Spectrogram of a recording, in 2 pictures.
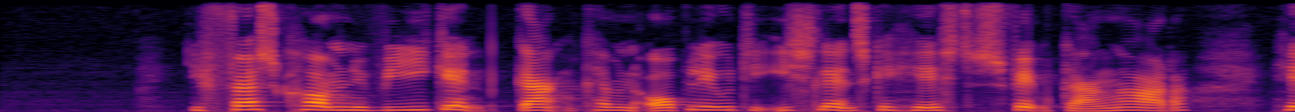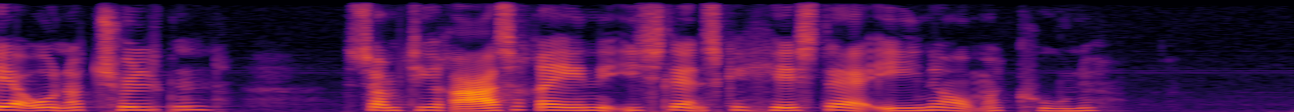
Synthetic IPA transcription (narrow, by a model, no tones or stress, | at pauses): ifɶɐsd̥kʰɒ̽mənəʋiːɡ̥en̰d̥ɡ̥ɑ̈ŋ̰kʰæmænʔɒ̽b̥le̝̰ːʊəd̥iʔislæn̰sɡ̥əhesd̥əsfem̰ɡ̥ɑ̈ŋəɑ̈ːɾ̥ɐ | heɐ̰ɔ̽n̰ɐt͡sʰøld̥n̩ | sɒ̽md̥iʁɑ̈ːsəʁɛɪnəʔislæn̰sɡ̥əhesd̥ɐæɐʔe̝ːnəɒ̽mʔæd̥kʰunə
